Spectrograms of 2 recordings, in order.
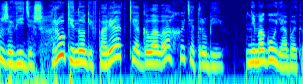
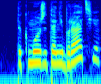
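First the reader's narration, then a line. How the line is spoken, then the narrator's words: Grim smirk. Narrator (Russian): мрачно ухмыльнулся Кантер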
